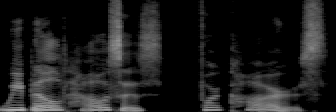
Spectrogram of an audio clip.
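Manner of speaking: slow, spelled-out restatement; patient, stretched-out explanation; slow, deliberate insistence. Retold or imitated. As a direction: spell it out slowly for someone who didn't get it. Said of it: "every time I said it, it was more ridiculous".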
